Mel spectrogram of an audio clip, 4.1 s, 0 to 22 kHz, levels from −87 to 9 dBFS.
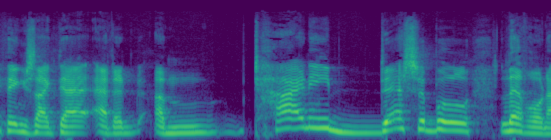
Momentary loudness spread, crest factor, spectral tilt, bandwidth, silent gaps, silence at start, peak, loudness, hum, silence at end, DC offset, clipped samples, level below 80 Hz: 8 LU; 18 dB; -5 dB/octave; 15 kHz; none; 0 s; -2 dBFS; -18 LUFS; none; 0 s; under 0.1%; under 0.1%; -62 dBFS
